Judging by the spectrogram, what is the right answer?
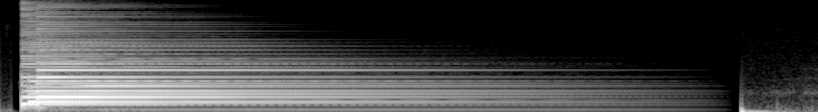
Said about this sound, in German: Wir müssen also diesen Teil hier erstmal absetzen, aber ich mache mir eben einen Pausensound, damit die nächsten dann wieder zu hören, die diese Fragen jetzt umgangen haben.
